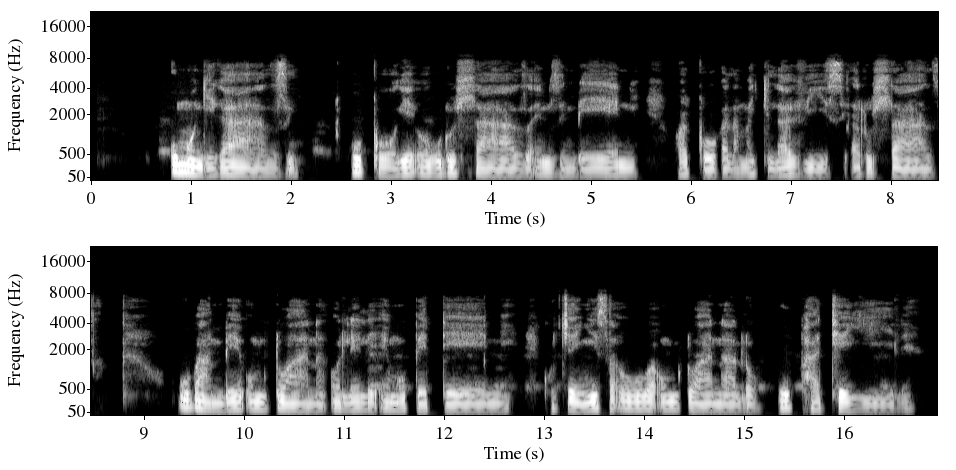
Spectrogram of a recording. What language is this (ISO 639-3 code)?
nde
